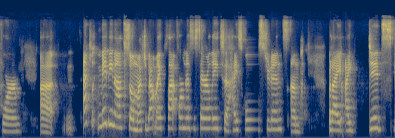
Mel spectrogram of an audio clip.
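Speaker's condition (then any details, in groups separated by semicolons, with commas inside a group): No condition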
